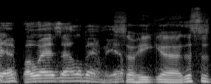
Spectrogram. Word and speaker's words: Boaz: Yeah, Boaz, Alabama.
